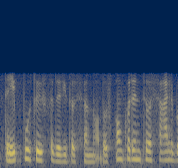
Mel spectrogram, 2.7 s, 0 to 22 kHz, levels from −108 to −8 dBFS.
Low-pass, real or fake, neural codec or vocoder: 3.6 kHz; fake; codec, 16 kHz, 0.8 kbps, ZipCodec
